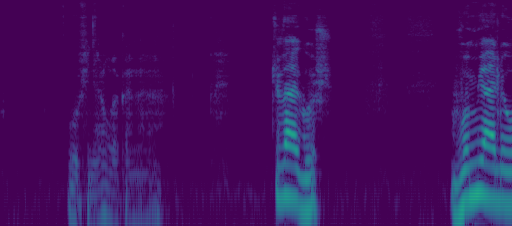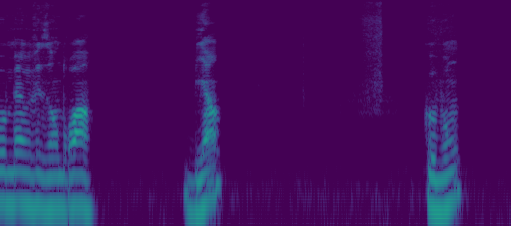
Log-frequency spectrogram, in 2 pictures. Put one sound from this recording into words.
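A man speaks up close in short phrases, with pauses between them.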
